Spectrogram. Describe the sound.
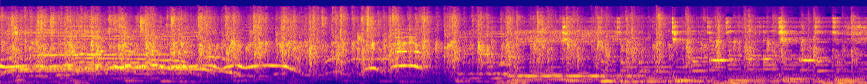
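An audience claps steadily and loudly for about nine seconds, a dense, continuous patter of many hands with a few voices whooping and cheering through it.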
